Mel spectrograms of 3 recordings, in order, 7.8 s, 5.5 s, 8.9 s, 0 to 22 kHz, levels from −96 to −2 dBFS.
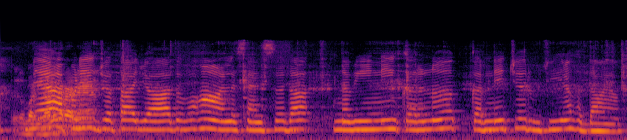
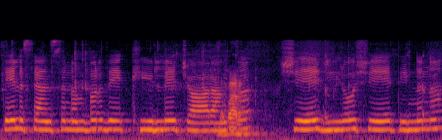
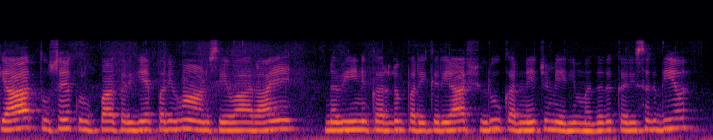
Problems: low volume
